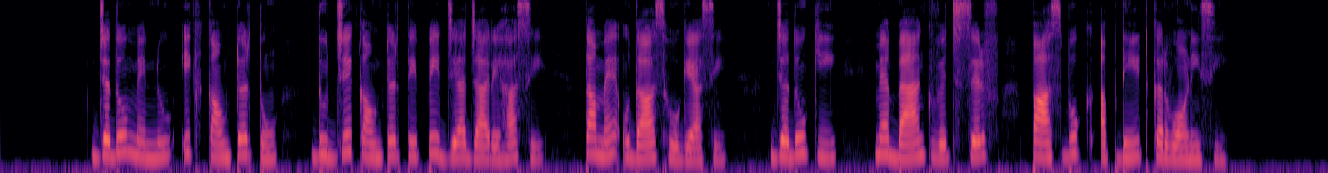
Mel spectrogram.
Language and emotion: Punjabi, sad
